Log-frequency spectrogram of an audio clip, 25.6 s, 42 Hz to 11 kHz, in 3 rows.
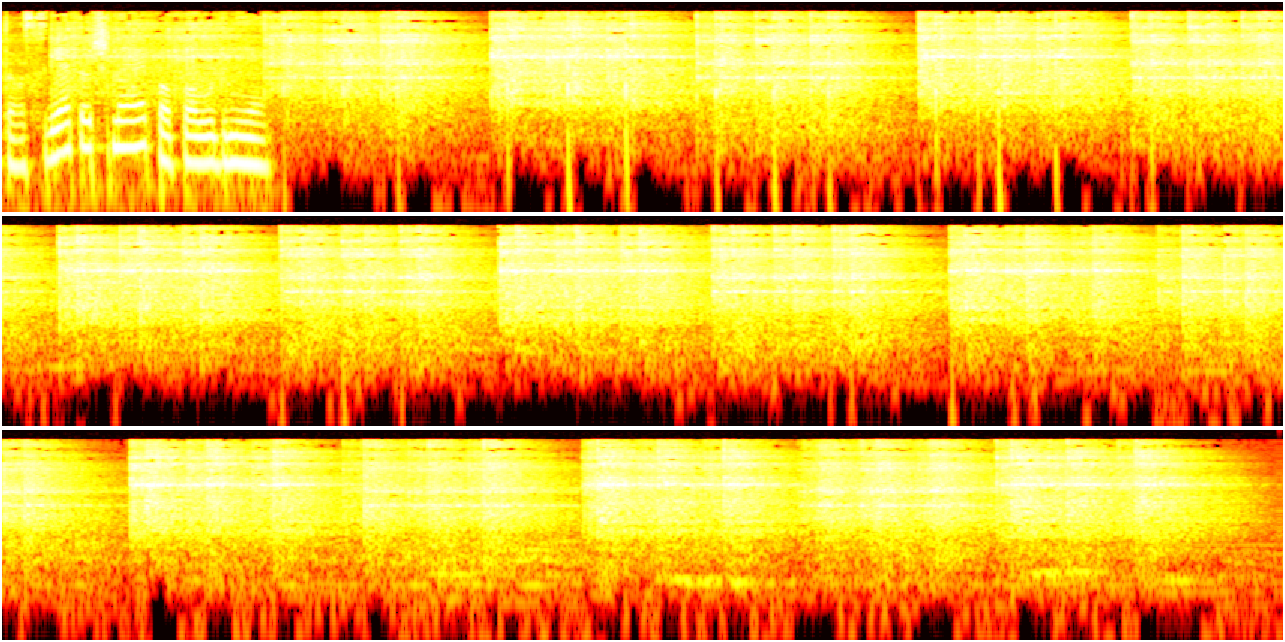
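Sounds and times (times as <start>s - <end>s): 
speech: 0.0s - 2.0s
wooden clapper rattling in rapid clacking bursts: 0.0s - 25.6s.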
